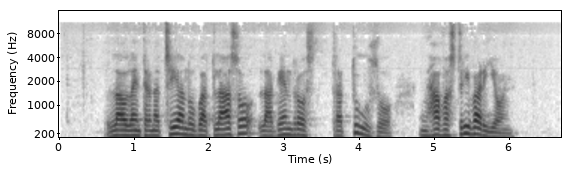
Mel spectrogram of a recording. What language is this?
Esperanto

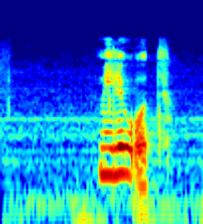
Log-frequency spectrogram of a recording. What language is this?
Russian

